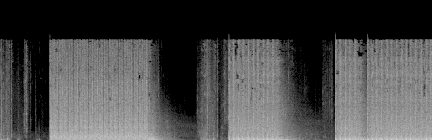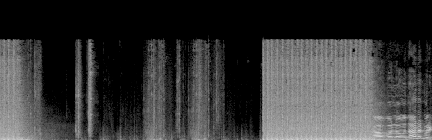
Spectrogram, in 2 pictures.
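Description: Rifle shots fire in rapid, loud bursts.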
